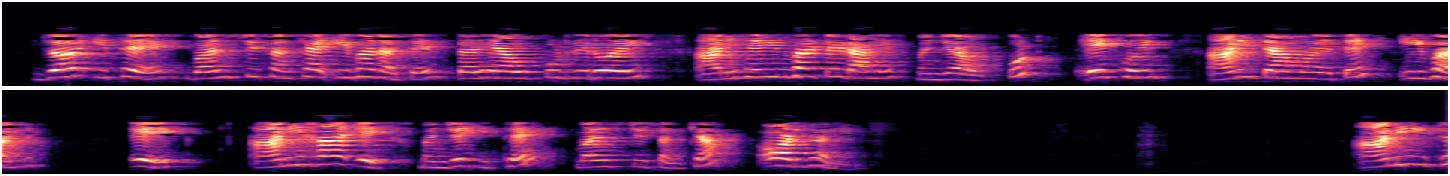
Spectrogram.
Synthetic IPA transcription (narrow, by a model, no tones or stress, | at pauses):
d͡zəɾit̪ʰeʋənst͡ɕiːsəŋkʰjaʔiʋənəset̪əɾɦeəuʈ̚fuːʈd̪iɾoej | aɽ̃iɦeinʋʱəɾʈeɽaɦem̤əɳd͡zeəuʈ̚fuːʈekɦoi | aɽ̃it̪jamuɭet̪eiʋən | ek | aɽ̃iɦaekm̤əɳd͡zeit̪ʰeʋənst͡ɕiːsəŋkʰjaɔɽd͡zʱalḭː | aɽ̃iːt̪ʰe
